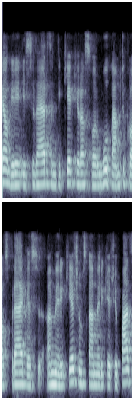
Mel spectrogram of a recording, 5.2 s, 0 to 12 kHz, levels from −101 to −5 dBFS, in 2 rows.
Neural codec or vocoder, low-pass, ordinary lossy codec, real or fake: codec, 16 kHz, 4 kbps, FunCodec, trained on Chinese and English, 50 frames a second; 7.2 kHz; AAC, 64 kbps; fake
